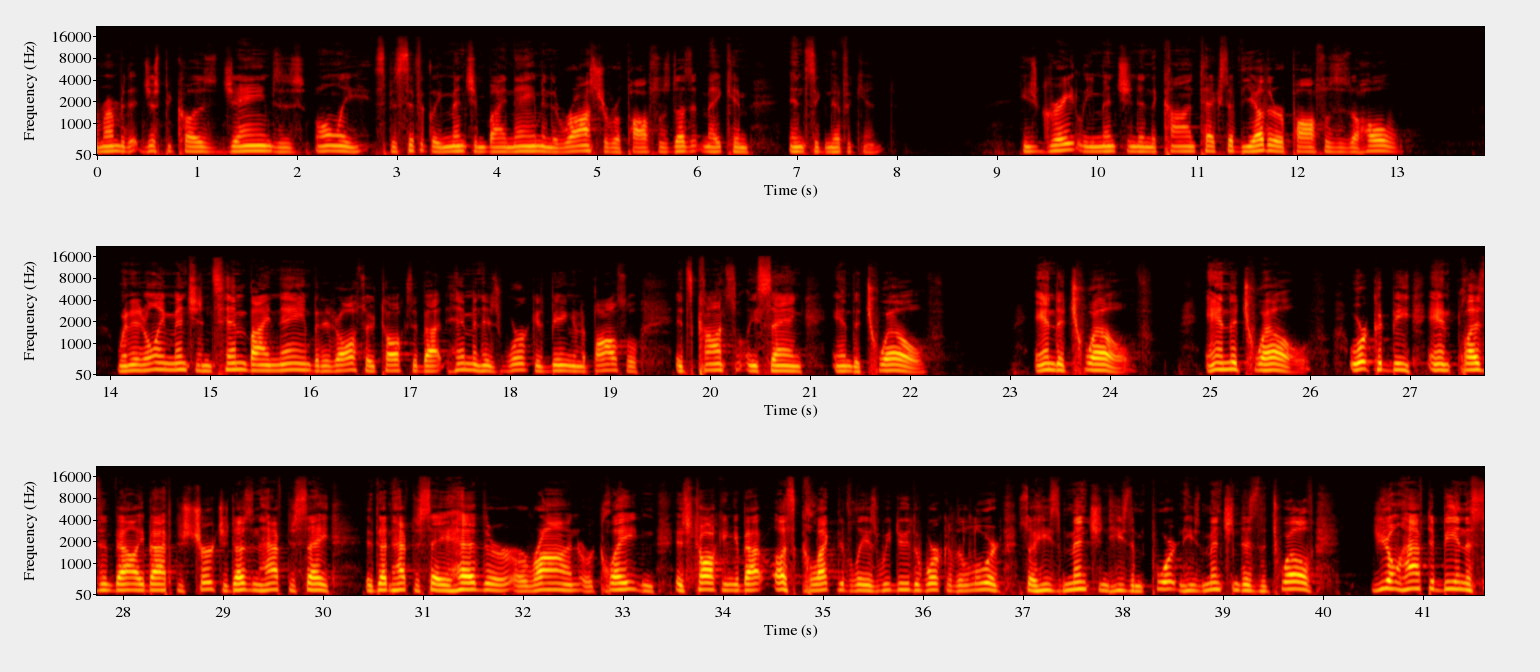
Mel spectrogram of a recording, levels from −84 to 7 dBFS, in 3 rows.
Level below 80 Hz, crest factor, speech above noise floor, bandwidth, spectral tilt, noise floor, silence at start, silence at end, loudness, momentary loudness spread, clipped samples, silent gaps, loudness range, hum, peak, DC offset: -64 dBFS; 20 dB; 53 dB; 16 kHz; -6 dB/octave; -79 dBFS; 0 s; 0 s; -26 LUFS; 13 LU; under 0.1%; none; 9 LU; none; -6 dBFS; under 0.1%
